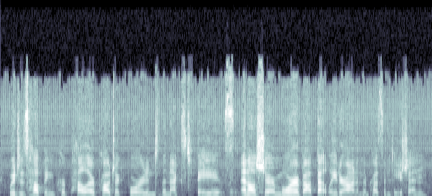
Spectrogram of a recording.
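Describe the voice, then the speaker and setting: The speaker has a California accent and a very fast pace. Ordinary pitch variation runs throughout, with hardly any pauses. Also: woman, fairly low pitch for a woman. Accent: obvious California. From California, San Diego. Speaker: trail director, presenter. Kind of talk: conference presentation. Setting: stage with audience.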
